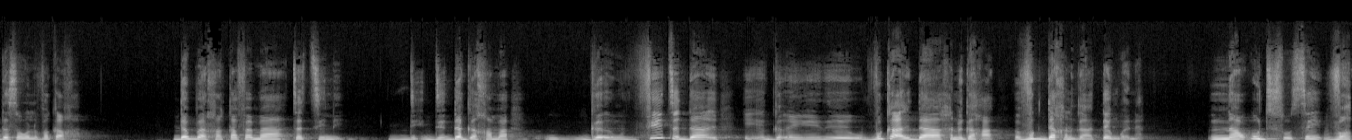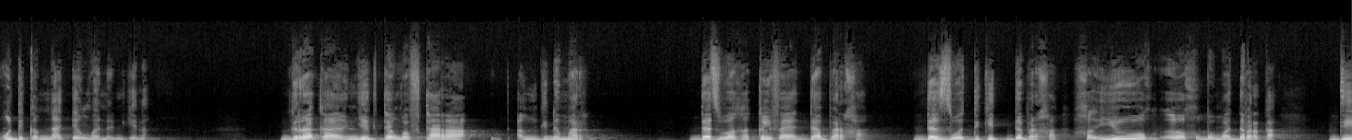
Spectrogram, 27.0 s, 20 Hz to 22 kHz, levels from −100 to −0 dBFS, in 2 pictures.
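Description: Speech with seven jumps caused by compressed frames skipped, at 4.60, 7.69, 10.71, 13.49, 14.75, 20.62 and 25.96 s. Each time, whole frames of coded audio were missing or rejected by the decoder, so playback leaps forward. The largest gap, at 4.60 s, drops roughly a fifth of a second. The others lose around 50 to 100 ms, consistent with a 23.2 ms frame.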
